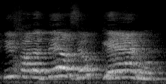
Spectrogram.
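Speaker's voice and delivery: loud, fervent prophecy broken by chanted tongues; profecia fervorosa. Real, not acted. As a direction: preach at full force as the voice of God. (profecia em voz alta, alternando línguas e mensagem)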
